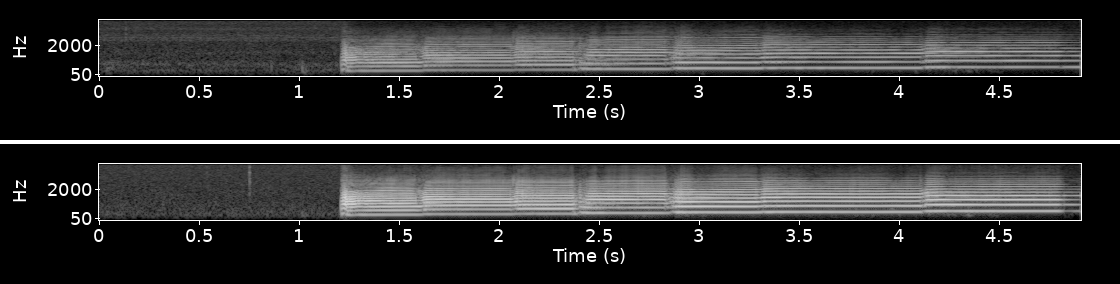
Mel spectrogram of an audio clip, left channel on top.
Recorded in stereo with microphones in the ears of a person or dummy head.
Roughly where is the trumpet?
Right.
